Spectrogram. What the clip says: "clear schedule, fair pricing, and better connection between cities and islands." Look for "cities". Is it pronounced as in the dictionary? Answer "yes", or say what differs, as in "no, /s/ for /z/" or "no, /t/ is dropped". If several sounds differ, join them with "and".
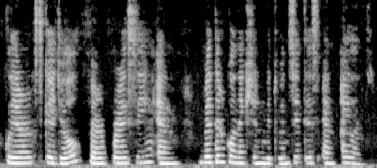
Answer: no, /s/ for /z/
